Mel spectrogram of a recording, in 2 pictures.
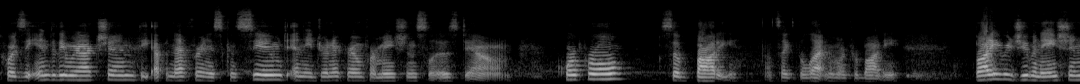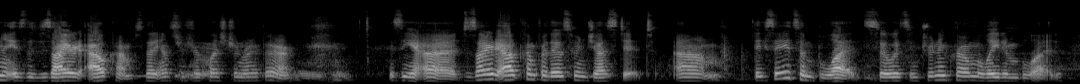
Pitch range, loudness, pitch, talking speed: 170-255 Hz, -29 LUFS, 190 Hz, 165 wpm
